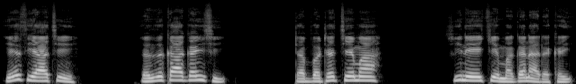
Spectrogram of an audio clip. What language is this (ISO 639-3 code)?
hau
